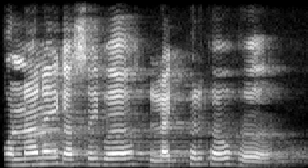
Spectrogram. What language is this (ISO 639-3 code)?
brx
